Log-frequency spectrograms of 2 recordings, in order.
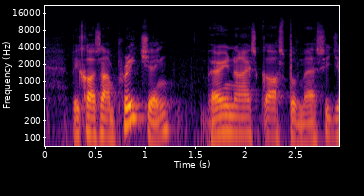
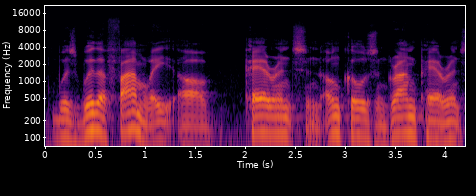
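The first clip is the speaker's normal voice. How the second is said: normal talking voice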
